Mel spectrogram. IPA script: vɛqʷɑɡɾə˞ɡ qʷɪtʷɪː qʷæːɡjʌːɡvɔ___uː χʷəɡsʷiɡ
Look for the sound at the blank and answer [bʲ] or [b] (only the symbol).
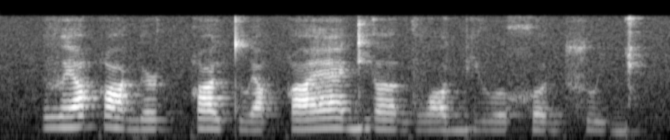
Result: bʲ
